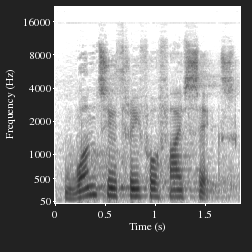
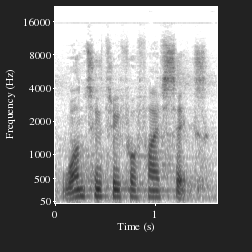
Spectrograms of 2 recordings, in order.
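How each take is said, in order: Both takes have the same delivery.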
